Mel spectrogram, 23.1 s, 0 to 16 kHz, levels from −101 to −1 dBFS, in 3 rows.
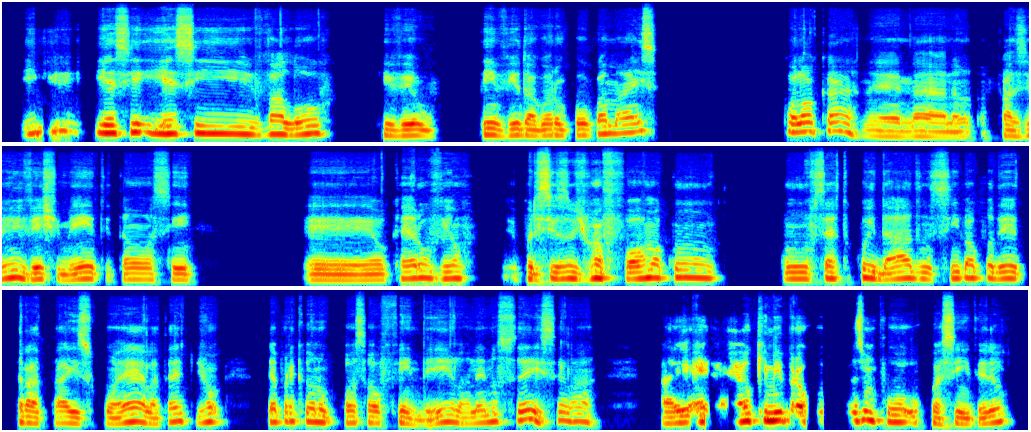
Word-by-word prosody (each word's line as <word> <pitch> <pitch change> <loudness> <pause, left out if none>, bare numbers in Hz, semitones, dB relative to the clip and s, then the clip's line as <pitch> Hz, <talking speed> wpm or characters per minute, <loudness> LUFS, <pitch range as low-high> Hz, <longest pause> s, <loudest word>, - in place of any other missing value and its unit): e 155 +5 -3
e 195 -2 -7
e 170 - +5
esse 165 +3 +5
e 165 -3 +2
esse 155 -1 +4
valor 145 +3 +1 0.4
que 120 - -1
veio 115 -1 +2 0.3
vem 130 0 +2
vindo 120 +1 -1
agora 120 +1 0
um 120 - -2
pouco 125 +3 -2
a - - +2
mais, 175 +7 -3 0.9
colocar, 195 -1 0
né, 105 -2 -4
na 100 -1 -3
na 95 +1 -6 0.2
fazer 110 +1 -4
o 155 - +5
investimento, 125 -2 0
então, 120 0 -3
assim, 115 0 -2 1.1
eh, 110 0 -1
eu 110 0 -2
quero 140 +6 -1
ver 140 -1 -1 0.4
eu 180 0 -22
preciso 130 +2 +1
de 115 - -7
uma 145 +1 +5
forma 145 +1 +2
com 150 -2 0 0.5
com 130 - -2
um - - -4
certo 140 +3 -3
cuidado, 135 -1 +1
assim, 135 +3 -4
pra 150 - +1
poder 140 -2 -1 0.2
tratar 125 -1 -1
isso 120 -1 0
com 115 - -1
ela, 140 -2 +2
até 150 +8 -2
q 165 +1 -10
de 135 - -4
um 155 - 0 0.3
até 145 - 0
pra 165 +3 -2
que 160 0 -4
eu - - +3
não 140 -2 +2
possa 130 0 -4
ofendê-la, 125 +2 -3
né. 130 +2 -2
Não 155 +3 0
sei, 185 +5 +1
sei 180 - -5
lá. 155 -3 -3 0.5
Aí 120 +2 +4
é 155 - +5 0.3
é - - +10
o - - +7
que 180 - +4
me 175 +1 +10
preocupa 255 - +3 0.2
mais 175 - +2
um 185 -2 +5
pouco, 145 -7 -1
assim, 120 +1 -1
entendeu? 125 +8 0
140 Hz, 190 wpm, -21 LUFS, 120-155 Hz, 1.1 s, é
